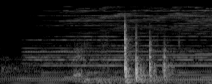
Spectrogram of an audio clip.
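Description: A red twenty-sided die is rolled into a wooden dice tray and clatters in a few quick knocks a little over a second in. Soft background music plays under it.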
